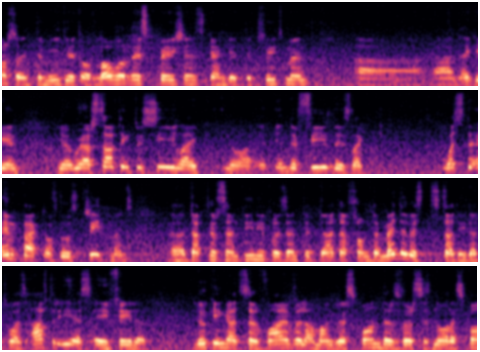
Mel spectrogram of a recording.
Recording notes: This discussion was filmed at the Eleventh Annual Meeting of the Society of Hematologic Oncology (SOHO 2023) held in Houston, TX.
